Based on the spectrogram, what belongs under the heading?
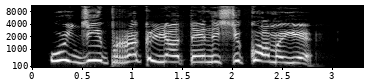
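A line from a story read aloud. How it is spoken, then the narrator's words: Piercing scream. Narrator (Russian): Он так пронзительно закричал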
